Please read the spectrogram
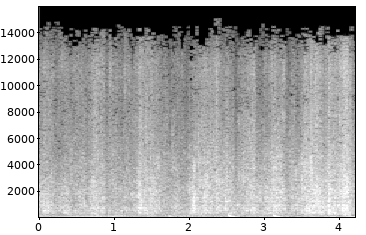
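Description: Large plastic shipping mailer rustling and crinkling continuously as hands rummage inside it to pull out a smaller plastic-wrapped package.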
